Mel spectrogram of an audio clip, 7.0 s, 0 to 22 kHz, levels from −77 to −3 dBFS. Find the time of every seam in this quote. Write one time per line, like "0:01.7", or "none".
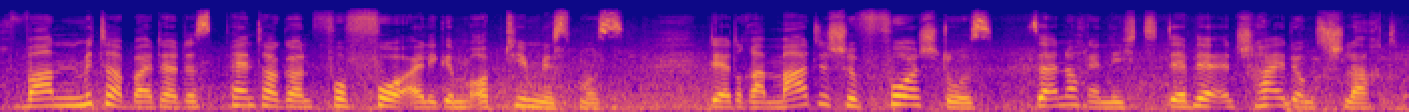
0:05.4
0:06.0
